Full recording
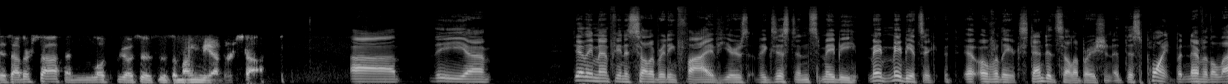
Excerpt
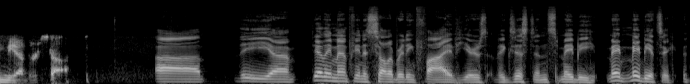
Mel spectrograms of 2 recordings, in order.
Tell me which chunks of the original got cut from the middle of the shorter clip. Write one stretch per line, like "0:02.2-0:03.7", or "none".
0:04.9-0:05.6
